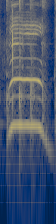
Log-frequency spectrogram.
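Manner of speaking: very high, loud whoop; excited cheer. Real, not acted. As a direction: hype up the crowd. Host hypes comic's entrance.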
